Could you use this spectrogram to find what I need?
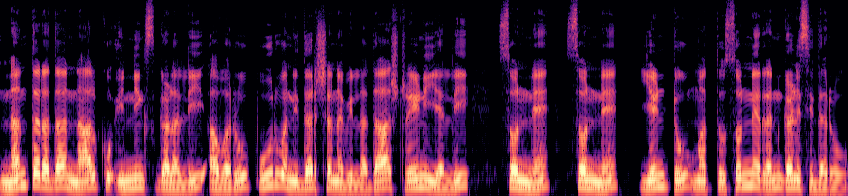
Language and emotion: Kannada, neutral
